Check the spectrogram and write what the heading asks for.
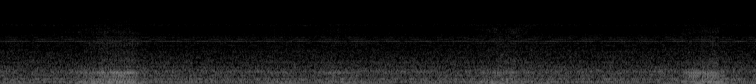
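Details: Pet named Poppy snoring: soft rhythmic snores about every two seconds, roughly 30 a minute, over a steady low background hum.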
